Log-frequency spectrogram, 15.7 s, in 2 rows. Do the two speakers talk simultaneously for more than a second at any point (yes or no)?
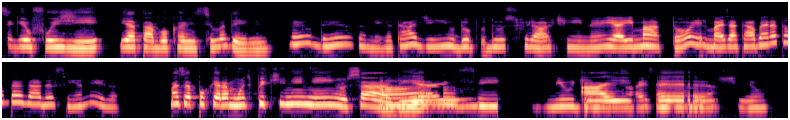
yes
